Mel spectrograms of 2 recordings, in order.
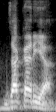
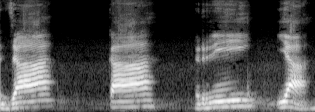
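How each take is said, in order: First: Said in the usual way. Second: "Zakaria" very slowly as ja, ka, ri, ya; long pauses between syllables of "Zakaria"; split into syllables. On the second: Shown as a demonstration. Teacher giving students a new word, "Zakaria" syllable by syllable.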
